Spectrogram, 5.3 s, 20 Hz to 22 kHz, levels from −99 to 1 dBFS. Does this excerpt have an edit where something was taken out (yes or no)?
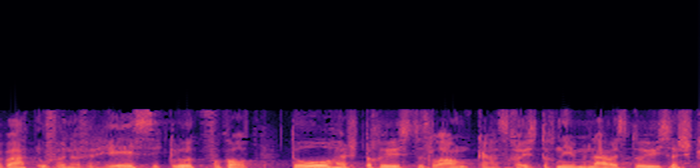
no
